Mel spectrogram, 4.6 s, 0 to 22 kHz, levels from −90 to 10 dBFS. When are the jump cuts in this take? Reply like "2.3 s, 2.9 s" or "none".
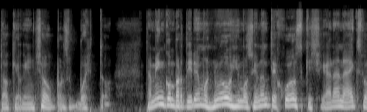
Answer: none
